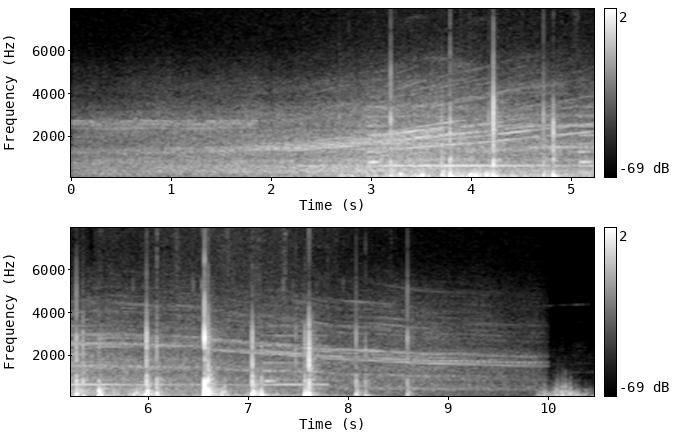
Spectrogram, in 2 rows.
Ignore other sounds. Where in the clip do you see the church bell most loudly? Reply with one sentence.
The volume of the church bell peaks at 4 seconds.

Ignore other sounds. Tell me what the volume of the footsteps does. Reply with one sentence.
The loudness of the footsteps goes up, then down.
